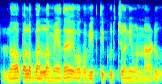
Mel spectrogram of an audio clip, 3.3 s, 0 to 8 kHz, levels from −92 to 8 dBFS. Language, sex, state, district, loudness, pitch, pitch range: Telugu, male, Telangana, Hyderabad, -17 LUFS, 110 Hz, 105-115 Hz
